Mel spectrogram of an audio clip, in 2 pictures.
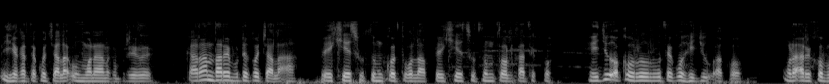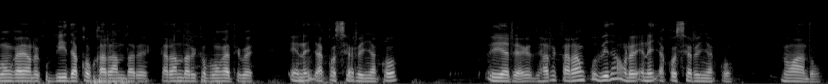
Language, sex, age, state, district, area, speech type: Santali, male, 60+, Odisha, Mayurbhanj, rural, spontaneous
